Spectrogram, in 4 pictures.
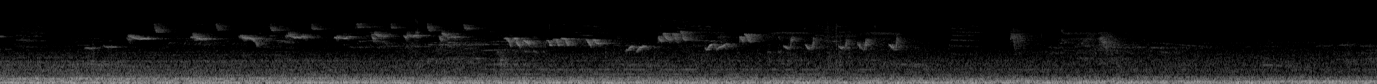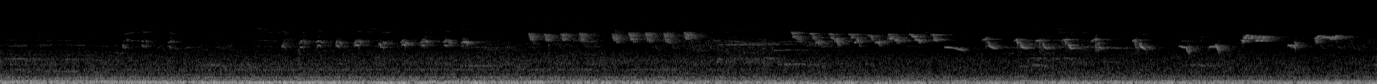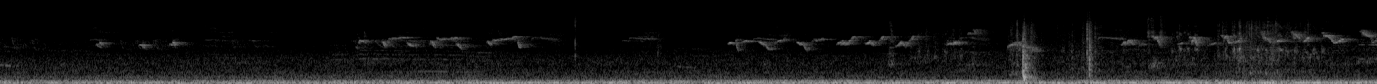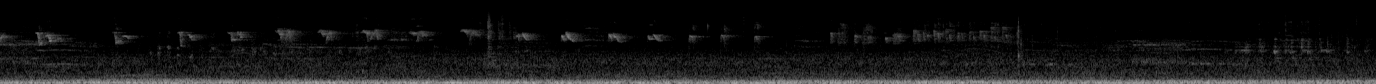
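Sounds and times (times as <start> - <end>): birds chirping: 33.8 - 52.1, 52.7 - 55.0.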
